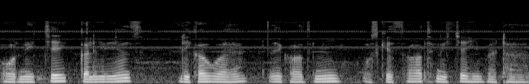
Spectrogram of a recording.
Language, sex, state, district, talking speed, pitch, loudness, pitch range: Hindi, male, Chandigarh, Chandigarh, 160 wpm, 125 Hz, -18 LUFS, 120-130 Hz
